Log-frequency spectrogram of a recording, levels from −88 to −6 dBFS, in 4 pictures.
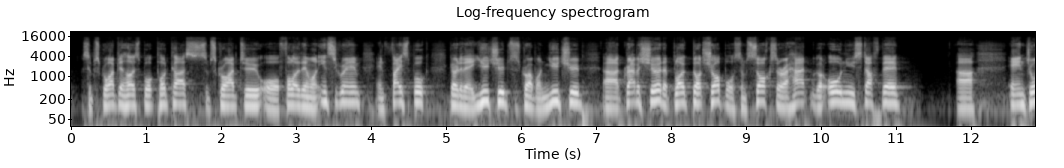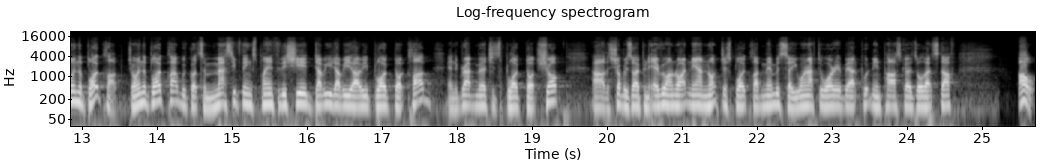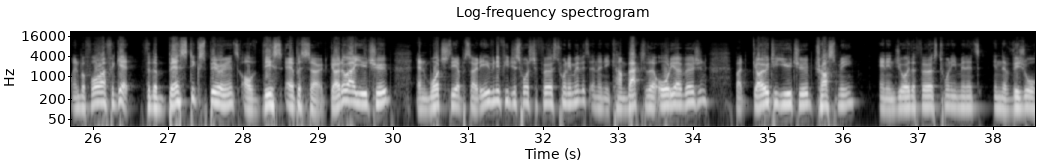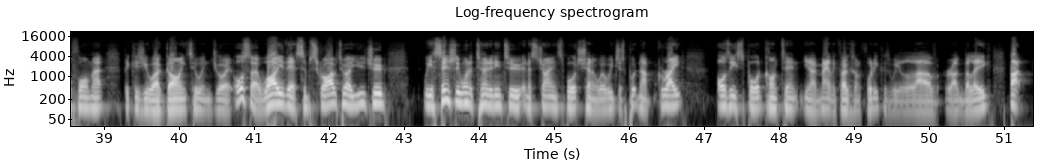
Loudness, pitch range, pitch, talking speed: -23 LUFS, 115-150 Hz, 130 Hz, 225 wpm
